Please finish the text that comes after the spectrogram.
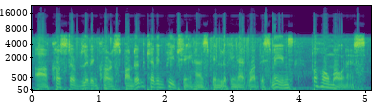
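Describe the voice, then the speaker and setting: A man's voice: low voice, very animated, a little fast, a bit bright. A British man reading scripted news as a radio presenter, heard over shortwave radio. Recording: dull, noisy shortwave radio relay.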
